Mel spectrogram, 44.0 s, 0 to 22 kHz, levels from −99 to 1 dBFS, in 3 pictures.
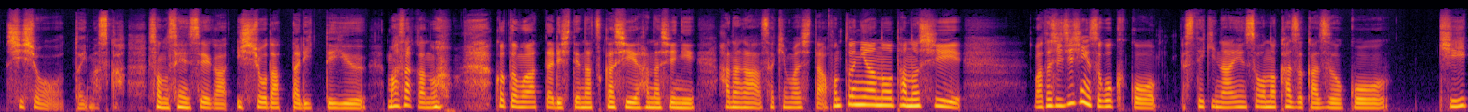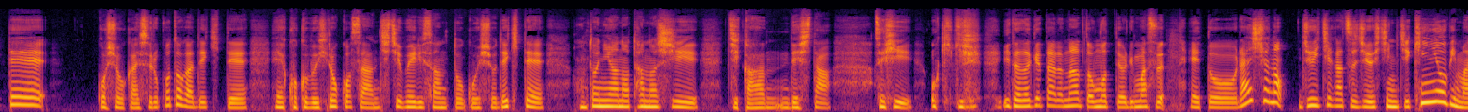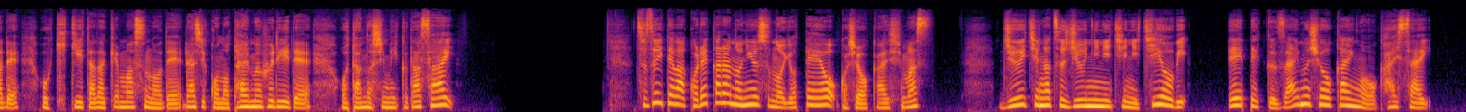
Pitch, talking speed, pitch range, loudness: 190 Hz, 310 characters per minute, 170-225 Hz, -17 LUFS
